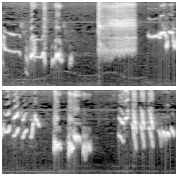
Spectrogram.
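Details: A Bornean white-rumped shama sings its full repertoire as a lure that sets other shamas singing. Scattered sharp notes, a short burst of hissing noise, then twisting high whistled phrases and quick downslurred notes.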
